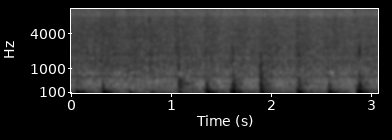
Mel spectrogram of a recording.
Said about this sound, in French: Je mélange bien l'ensemble tout en écrasant.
